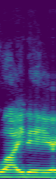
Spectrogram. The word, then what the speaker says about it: Laide: Once again, my name is Laide. I would say rhymes with Friday.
